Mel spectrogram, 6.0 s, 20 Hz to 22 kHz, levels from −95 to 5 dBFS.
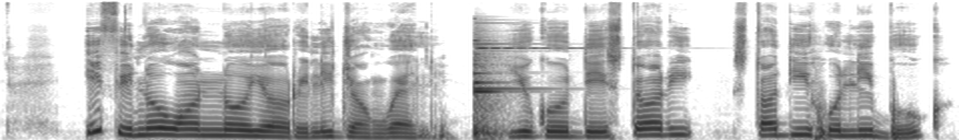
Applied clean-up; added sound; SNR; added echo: none; Tools; 7 dB; none.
